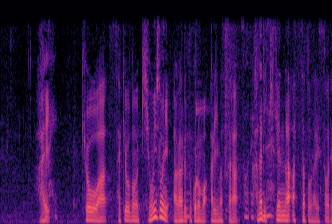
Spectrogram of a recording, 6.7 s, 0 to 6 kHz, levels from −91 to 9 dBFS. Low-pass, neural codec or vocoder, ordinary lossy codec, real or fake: 5.4 kHz; none; none; real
